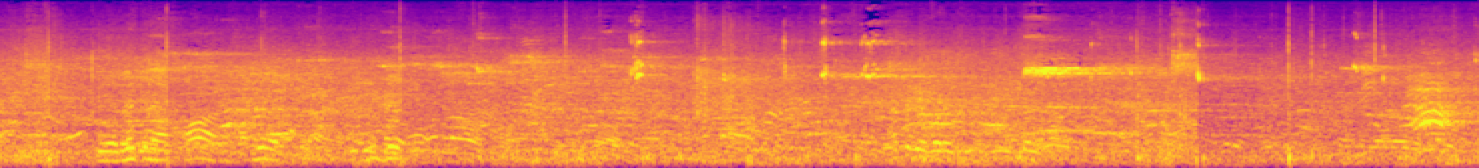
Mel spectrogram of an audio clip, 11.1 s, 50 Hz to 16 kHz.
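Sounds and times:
spectators chattering: 0.0 - 11.0
sneakers squeaking: 0.1 - 1.7, 2.6 - 11.0.

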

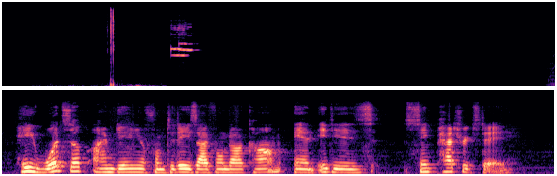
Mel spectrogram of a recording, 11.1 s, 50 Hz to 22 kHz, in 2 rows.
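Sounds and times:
sharp click: 1.0 - 1.4.

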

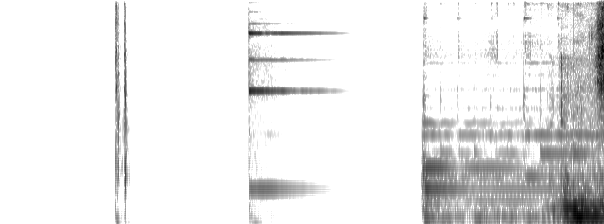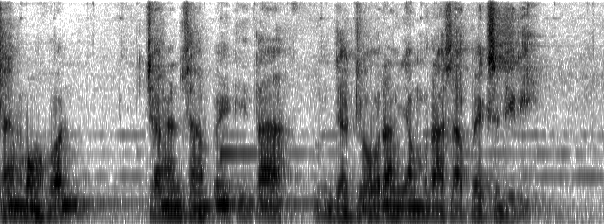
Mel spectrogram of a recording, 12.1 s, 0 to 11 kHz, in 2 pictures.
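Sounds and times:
notification bell ding: 2.5 - 3.4.

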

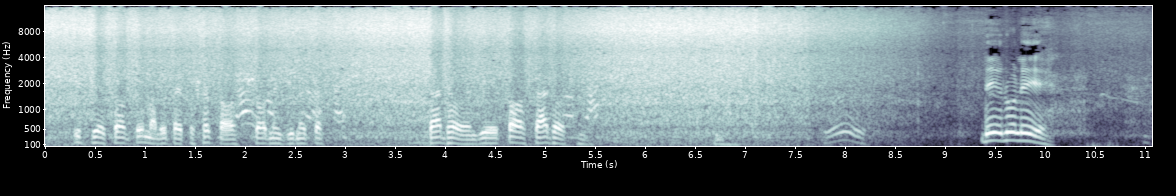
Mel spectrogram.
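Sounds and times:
stream falling over rocks: 0.0 - 9.4.

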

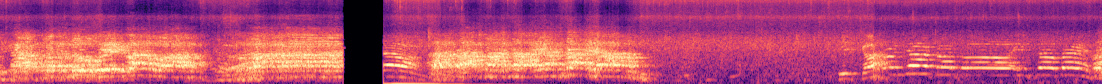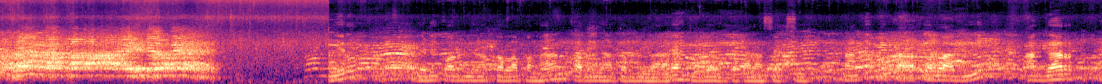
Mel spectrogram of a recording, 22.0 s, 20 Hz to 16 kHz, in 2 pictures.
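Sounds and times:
group chanting in unison: 0.0 - 6.7, 10.8 - 13.3, 16.5 - 22.0.

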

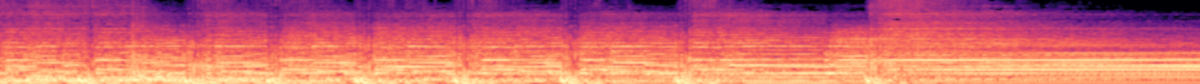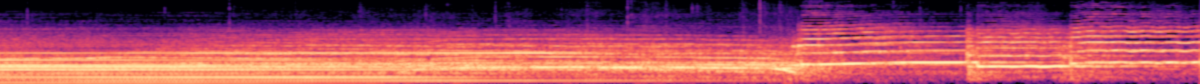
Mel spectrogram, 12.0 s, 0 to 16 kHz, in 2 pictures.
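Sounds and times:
electric guitar chord ringing: 0.0 - 9.3
electric guitar lead notes with bends: 0.0 - 12.0.

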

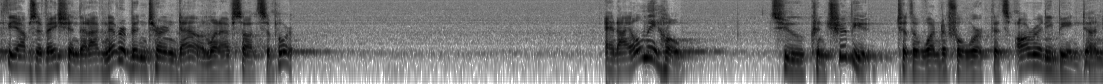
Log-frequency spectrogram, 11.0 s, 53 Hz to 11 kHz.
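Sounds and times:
faint steady hiss: 0.0 - 11.0
man's voice: 6.1 - 7.0, 7.8 - 11.0.

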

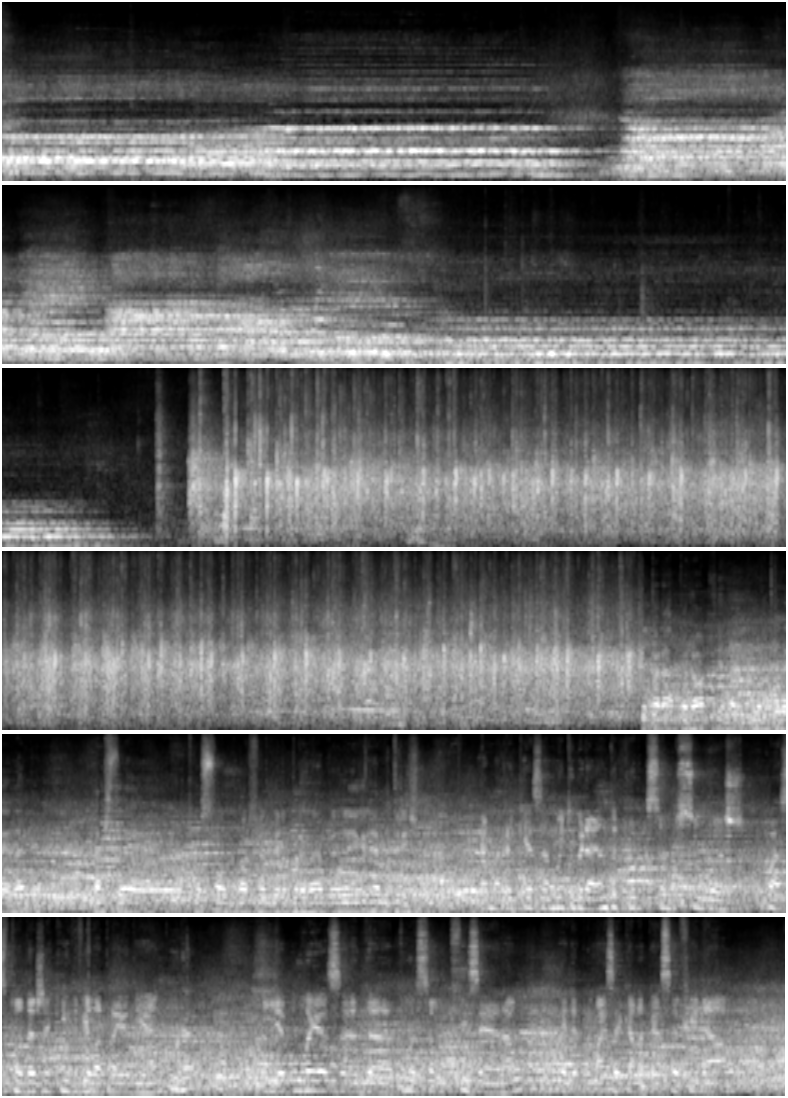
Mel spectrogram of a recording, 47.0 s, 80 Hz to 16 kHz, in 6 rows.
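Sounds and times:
mixed choir singing: 0.0 - 17.2, 18.9 - 47.0
audience applause: 17.2 - 30.2.

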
